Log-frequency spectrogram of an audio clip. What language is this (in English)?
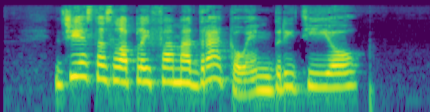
Esperanto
